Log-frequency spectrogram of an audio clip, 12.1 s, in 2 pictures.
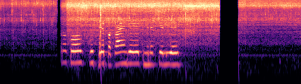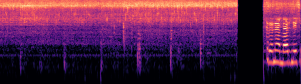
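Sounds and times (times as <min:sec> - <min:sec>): vegetables sizzling in a pan: 0:00.0 - 0:10.8, 0:11.4 - 0:12.0.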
